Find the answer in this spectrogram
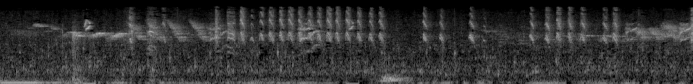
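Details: Double-collared seedeater female calling repeatedly to stir a male into song after moult: a brief high whistle, then rapid runs of dry clicking pulses with short pauses between runs.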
